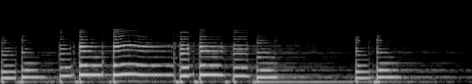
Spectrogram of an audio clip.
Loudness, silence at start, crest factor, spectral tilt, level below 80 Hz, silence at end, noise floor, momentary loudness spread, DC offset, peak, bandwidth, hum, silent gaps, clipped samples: -21 LUFS; 0 s; 18 dB; -10 dB/octave; -58 dBFS; 0.25 s; -45 dBFS; 18 LU; under 0.1%; -4 dBFS; 5.4 kHz; none; none; under 0.1%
